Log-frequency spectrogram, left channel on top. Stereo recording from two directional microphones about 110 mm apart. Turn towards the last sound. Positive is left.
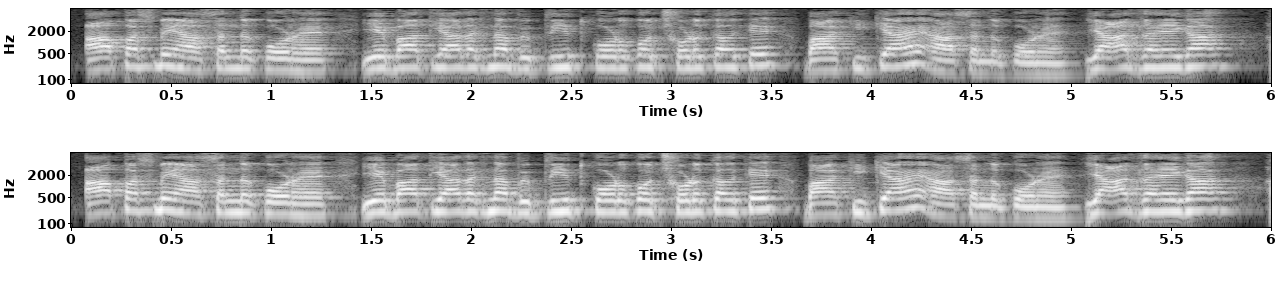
turn(degrees=-25)  # may be behind; listen again after turning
